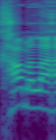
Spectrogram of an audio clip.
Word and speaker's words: Kamala: repeat republicans so much when they mispronounce a name then you start to slip into it yourself i always think in my head it rhymes with monologue west side of the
